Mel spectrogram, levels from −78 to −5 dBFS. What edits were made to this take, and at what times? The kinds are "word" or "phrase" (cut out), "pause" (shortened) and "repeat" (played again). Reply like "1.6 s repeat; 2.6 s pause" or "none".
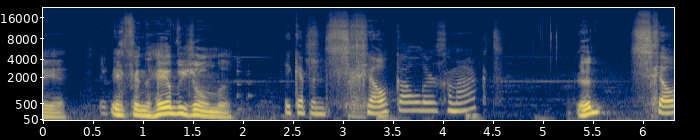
none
